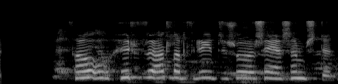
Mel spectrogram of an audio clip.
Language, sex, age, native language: Icelandic, male, 12, Icelandic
